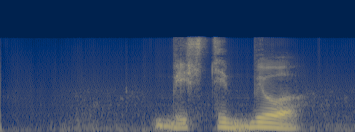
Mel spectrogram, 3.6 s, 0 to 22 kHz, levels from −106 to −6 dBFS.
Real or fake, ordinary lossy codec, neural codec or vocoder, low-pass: fake; none; codec, 16 kHz, 1 kbps, X-Codec, HuBERT features, trained on LibriSpeech; none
